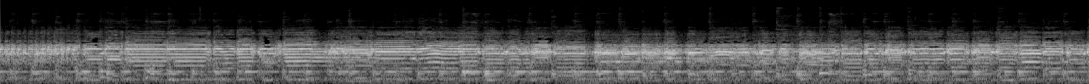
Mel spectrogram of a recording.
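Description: Instrumental street music: a banjo being played with a bowed electric upright string instrument, the bowed melody line sliding and wavering in pitch over the plucked banjo.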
